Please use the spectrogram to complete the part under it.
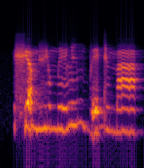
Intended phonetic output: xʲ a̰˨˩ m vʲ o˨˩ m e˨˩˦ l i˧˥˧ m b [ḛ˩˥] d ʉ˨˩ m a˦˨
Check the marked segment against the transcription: correct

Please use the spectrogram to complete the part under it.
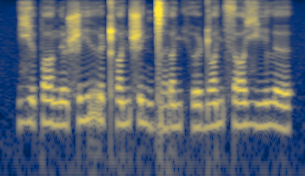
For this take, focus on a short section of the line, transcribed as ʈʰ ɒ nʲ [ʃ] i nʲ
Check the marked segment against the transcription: incorrect: ʂ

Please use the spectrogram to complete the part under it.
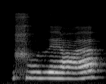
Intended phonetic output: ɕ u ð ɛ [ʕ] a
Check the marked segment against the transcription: correct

